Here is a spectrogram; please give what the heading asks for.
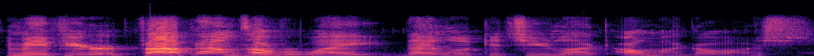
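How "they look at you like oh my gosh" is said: ordinary delivery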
